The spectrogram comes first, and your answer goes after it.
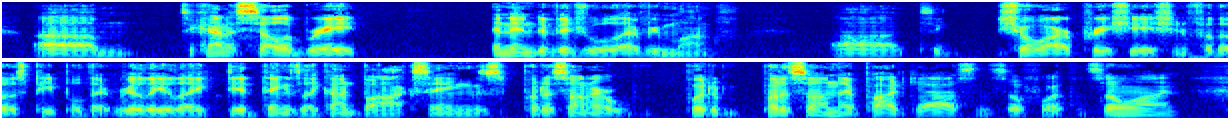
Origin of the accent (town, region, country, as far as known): Massachusetts, United States; accent: Boston/Massachusetts (non-rhotic)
